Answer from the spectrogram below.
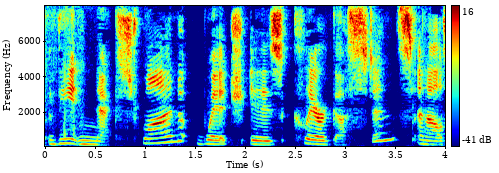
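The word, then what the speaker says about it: clairgustance: So, let's go to the next one, which is Claire Gustins, and I'll spell it C L A I R G U S T A N C E.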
